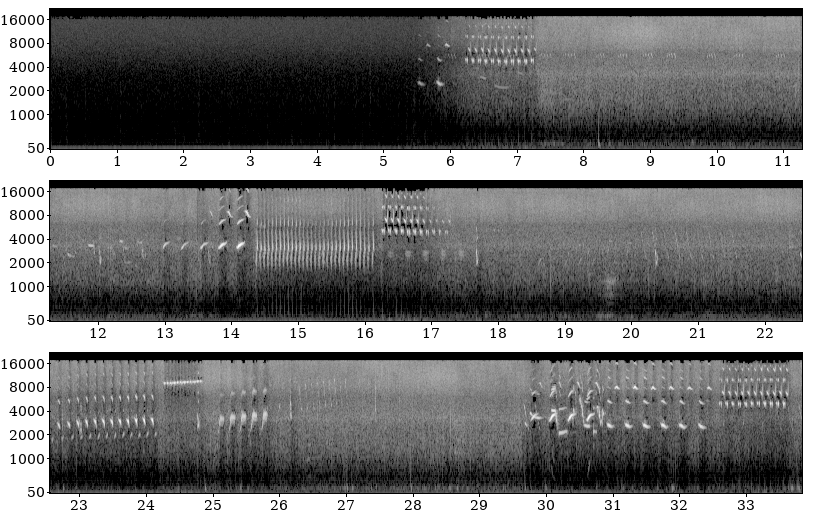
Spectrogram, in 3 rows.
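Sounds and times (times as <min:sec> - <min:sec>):
lark bunting and songbirds singing: 0:05.5 - 0:07.3, 0:09.0 - 0:27.5, 0:29.5 - 0:33.8.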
